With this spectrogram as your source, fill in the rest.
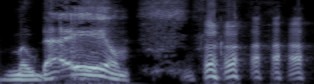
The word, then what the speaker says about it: Modam: Or, if you remember, gentlemen, pronounce it the right way, Modam! Modam. Gotta say it like you're from the South.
